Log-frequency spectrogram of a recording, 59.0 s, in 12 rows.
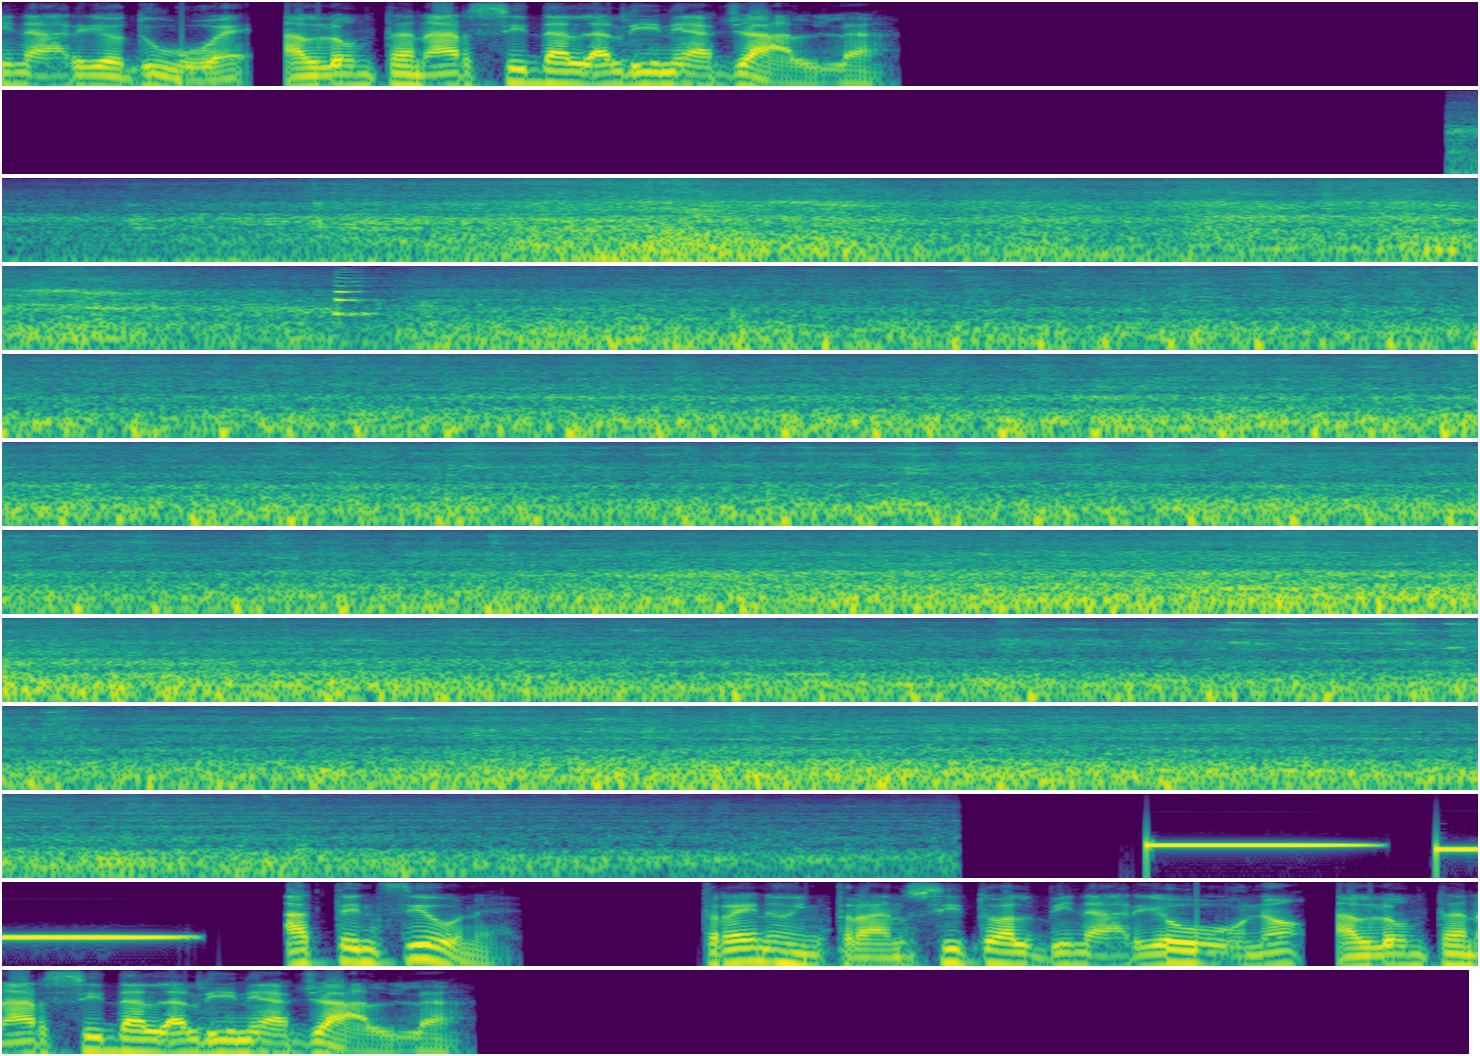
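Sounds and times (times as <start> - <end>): train wheels on track: 9.8 - 47.4.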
